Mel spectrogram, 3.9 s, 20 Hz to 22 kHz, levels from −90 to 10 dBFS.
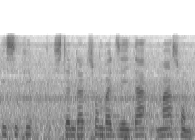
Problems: none marked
